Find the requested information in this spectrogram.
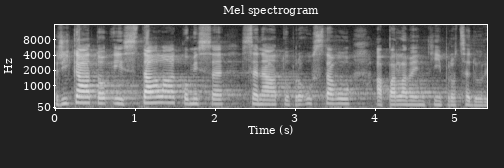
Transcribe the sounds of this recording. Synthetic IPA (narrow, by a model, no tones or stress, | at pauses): r̝iːkaːt̪o̞ʔɪst̪aːlaːko̞mɪsɛ | sɛnaːt̪upɾo̞ʔuːst̪avu | ʔapaɾlamɛnt̪ɲiːpɾo̞t͡sɛduɾɪ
